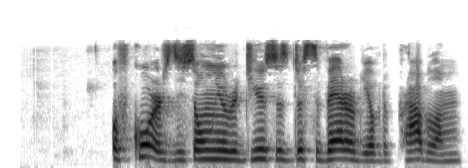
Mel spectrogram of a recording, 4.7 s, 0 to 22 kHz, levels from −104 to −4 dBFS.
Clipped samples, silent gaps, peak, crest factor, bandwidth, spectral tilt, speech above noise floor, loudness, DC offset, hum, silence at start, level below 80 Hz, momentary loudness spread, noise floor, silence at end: under 0.1%; none; -2 dBFS; 16 dB; 8.4 kHz; -1 dB/octave; 59 dB; -16 LUFS; under 0.1%; none; 1.1 s; -68 dBFS; 9 LU; -75 dBFS; 0.1 s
